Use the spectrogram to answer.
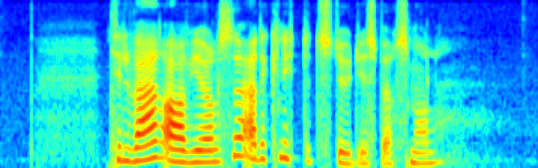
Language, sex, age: Norwegian, female, 26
